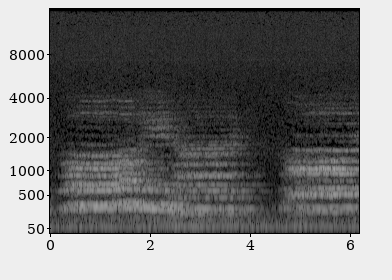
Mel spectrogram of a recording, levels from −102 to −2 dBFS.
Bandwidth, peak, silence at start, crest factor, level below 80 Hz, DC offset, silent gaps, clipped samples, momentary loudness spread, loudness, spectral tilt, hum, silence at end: 16 kHz; -32 dBFS; 0 s; 16 dB; -68 dBFS; under 0.1%; none; under 0.1%; 14 LU; -47 LUFS; -4.5 dB/octave; none; 0 s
